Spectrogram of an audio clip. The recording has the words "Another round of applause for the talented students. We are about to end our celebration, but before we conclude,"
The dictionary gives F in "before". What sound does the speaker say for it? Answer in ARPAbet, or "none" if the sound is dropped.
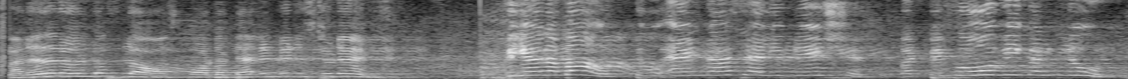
F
